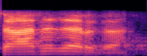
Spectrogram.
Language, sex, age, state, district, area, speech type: Hindi, male, 18-30, Madhya Pradesh, Ujjain, rural, conversation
